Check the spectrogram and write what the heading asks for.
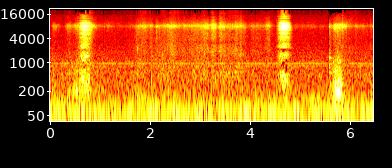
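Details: Three short, muffled hissing bursts through the nose are deliberately stifled sneezes that were hard to hold back, recorded over quiet room noise.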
